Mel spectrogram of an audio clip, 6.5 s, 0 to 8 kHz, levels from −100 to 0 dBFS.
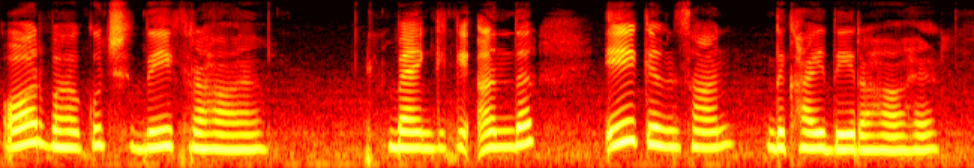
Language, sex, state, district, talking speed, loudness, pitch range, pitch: Hindi, female, Bihar, East Champaran, 140 wpm, -16 LUFS, 240-275 Hz, 255 Hz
